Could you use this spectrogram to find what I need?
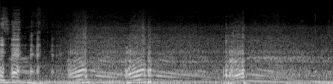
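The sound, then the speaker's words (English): A 720 sports car engine revs hard while accelerating, its pitch climbing in three rising surges broken by quick gear shifts, loud over a steady roar of road and wind. “But this thing almost takes off in the back whenever you accelerate.”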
